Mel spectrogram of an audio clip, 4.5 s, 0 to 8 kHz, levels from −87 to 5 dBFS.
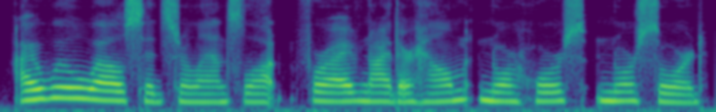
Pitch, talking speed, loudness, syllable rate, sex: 200 Hz, 200 wpm, -16 LUFS, 4.7 syllables/s, female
